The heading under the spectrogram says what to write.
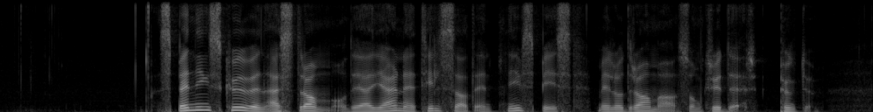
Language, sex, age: Norwegian, male, 53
